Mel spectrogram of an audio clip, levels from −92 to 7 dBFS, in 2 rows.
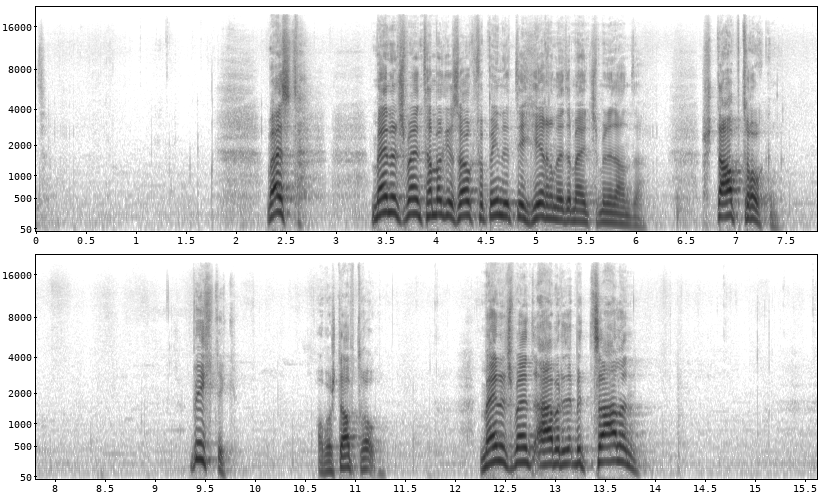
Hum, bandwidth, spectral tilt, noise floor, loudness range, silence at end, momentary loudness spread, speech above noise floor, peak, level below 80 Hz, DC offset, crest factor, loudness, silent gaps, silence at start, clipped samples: none; 19 kHz; -5 dB/octave; -61 dBFS; 7 LU; 1.8 s; 16 LU; 46 dB; 0 dBFS; -62 dBFS; under 0.1%; 18 dB; -15 LUFS; none; 2.3 s; under 0.1%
